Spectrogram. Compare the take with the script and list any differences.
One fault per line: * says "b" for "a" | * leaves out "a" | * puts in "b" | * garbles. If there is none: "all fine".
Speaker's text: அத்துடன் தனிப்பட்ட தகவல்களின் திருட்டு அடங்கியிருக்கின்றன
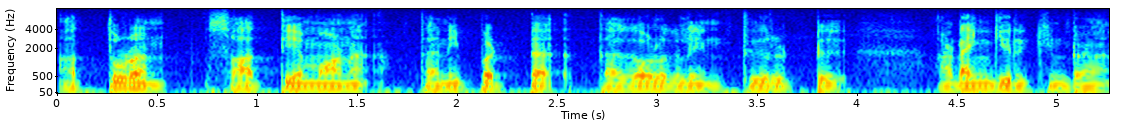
* puts in "சாத்தியமான"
